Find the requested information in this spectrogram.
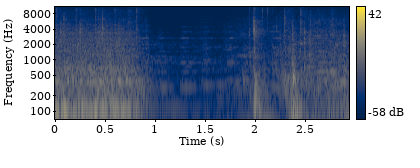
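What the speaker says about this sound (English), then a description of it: "The backward sewing is to seal the thread a bit." Sewing machine backstitching a quilted Easter table cloth: a close, fast mechanical whir that stops abruptly about a second in, followed by a couple of soft clunks from the machine.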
